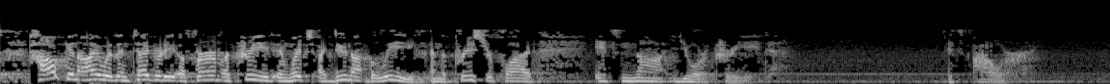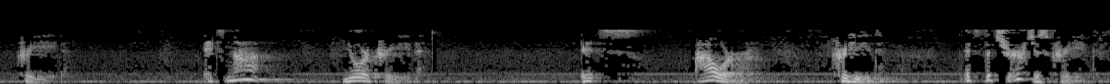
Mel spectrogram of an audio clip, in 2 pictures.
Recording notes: Due to a technical issue, the audio quality of this week’s message is very low quality.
